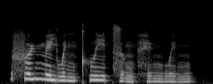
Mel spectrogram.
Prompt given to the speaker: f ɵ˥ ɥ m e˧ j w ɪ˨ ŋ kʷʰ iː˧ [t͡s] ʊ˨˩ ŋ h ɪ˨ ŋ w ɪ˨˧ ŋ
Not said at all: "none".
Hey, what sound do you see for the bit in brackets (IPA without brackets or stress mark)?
t͡s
